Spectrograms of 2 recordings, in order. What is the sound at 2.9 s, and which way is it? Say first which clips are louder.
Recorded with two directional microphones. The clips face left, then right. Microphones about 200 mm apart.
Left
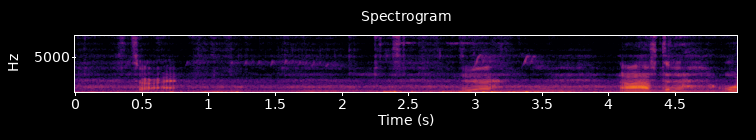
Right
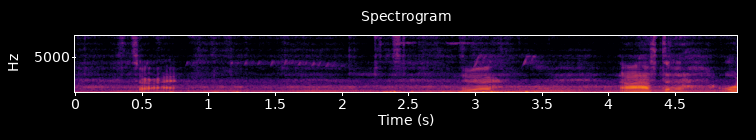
Speech: right 5 dB; 20° right (ahead or behind).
